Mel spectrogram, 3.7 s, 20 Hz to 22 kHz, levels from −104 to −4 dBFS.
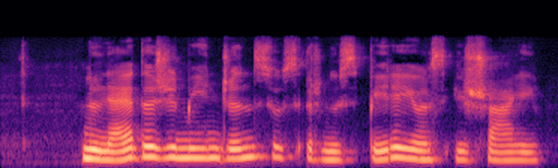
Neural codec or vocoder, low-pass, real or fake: autoencoder, 22.05 kHz, a latent of 192 numbers a frame, VITS, trained on one speaker; 9.9 kHz; fake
